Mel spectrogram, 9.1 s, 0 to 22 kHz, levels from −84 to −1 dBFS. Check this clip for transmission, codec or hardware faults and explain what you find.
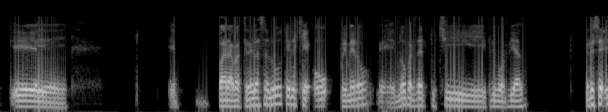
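One fault runs through the whole speech clip.

Throughout, planar audio is read as interleaved: 20 ms blocks storing all left samples, then all right, are read as alternating pairs. Each block replays twice at double speed, an octave up, but the blocks are so short this comes across as a robotic 50 Hz buzz rather than a clear octave shift.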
